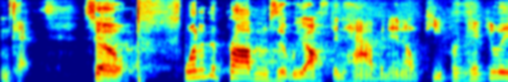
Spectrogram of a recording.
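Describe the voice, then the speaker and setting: Recorded dry and close with no echo, a man speaks at a fairly quick pace with lively intonation. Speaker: seminar presenter. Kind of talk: lecture. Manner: halting, many fillers.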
